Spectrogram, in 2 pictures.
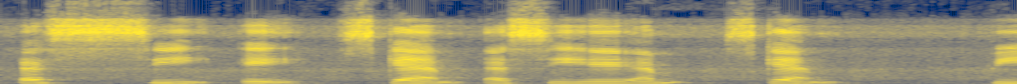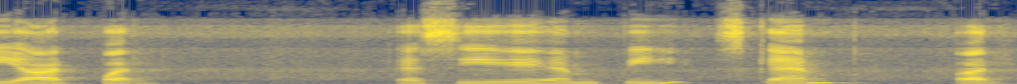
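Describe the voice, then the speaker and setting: A woman's voice: medium pitch, a little hiss or hum, poor audio. A woman teaching English reading, spelling each word letter by letter and then giving its meaning. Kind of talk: slow spelling-out reading lesson.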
